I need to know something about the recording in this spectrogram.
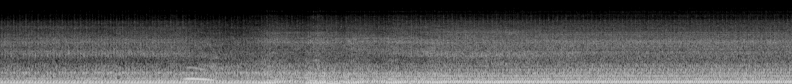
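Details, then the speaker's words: Farmall Super A antique tractor, timing untouched, one spark plug found loose and number 4 checked, being idled down: steady low, even four-cylinder beat settling into slow idle, no knocks or misses; normal idle. "Looks like that one spark plug there is loose too. Yeah. So we need to tighten that one up too. I only checked number 4 there, but she's still running good."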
